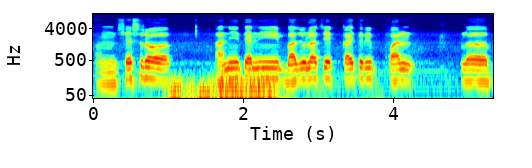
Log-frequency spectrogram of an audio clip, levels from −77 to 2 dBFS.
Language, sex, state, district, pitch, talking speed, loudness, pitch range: Marathi, male, Maharashtra, Washim, 130 Hz, 125 wpm, -14 LUFS, 110-145 Hz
